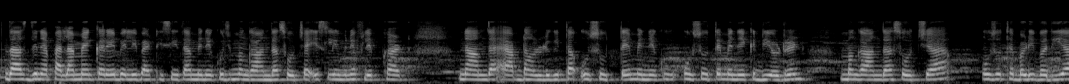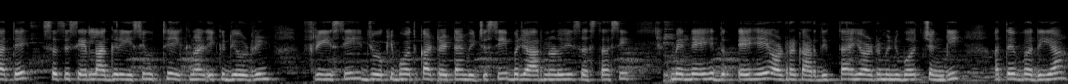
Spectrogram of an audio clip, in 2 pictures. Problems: constant background noise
